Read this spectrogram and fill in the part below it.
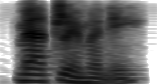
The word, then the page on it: matrimony: Indian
